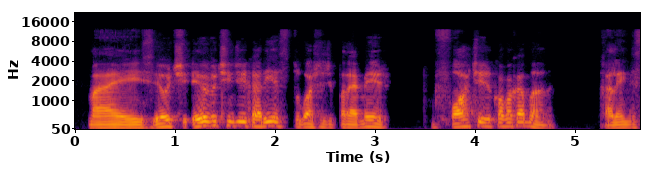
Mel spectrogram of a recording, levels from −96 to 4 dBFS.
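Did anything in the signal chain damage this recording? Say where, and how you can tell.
Yes. From 0.7 s to the end, the speech turns hollow and phasey, a channel delay producing comb filtering. One channel arrives roughly 10 ms late, likely from a buffer or driver offset, and the mono sum cancels at evenly spaced frequencies, with the first notch around 50 Hz.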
